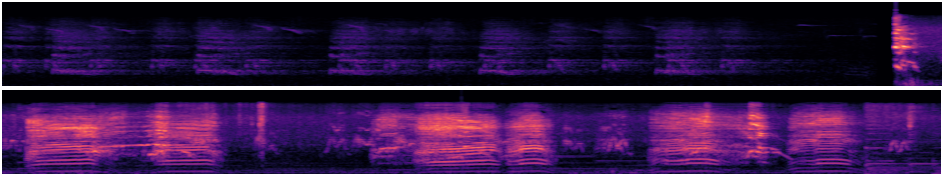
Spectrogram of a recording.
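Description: Flamingo calls repeating about once a second, fairly quiet. About seven seconds in, they give way suddenly to loud honking calls of swans or geese, many overlapping, each rising and falling in pitch.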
